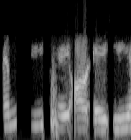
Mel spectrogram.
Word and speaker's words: McKrae: It's spelled M C K R A E. I think it's McKrae. Okay.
